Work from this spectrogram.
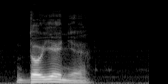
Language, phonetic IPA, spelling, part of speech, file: Polish, [dɔˈjɛ̇̃ɲɛ], dojenie, noun, Pl-dojenie.ogg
